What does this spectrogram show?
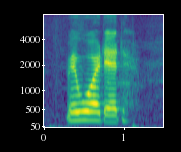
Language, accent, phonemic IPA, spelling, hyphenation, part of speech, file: English, US, /ɹɪˈwɔɹdɪd/, rewarded, re‧ward‧ed, verb, En-us-rewarded.ogg
- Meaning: simple past and past participle of reward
